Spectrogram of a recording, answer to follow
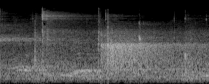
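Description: Table tennis ball being hit back and forth: several sharp clicks of ball on bat and table during a rally, with voices in the hall.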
